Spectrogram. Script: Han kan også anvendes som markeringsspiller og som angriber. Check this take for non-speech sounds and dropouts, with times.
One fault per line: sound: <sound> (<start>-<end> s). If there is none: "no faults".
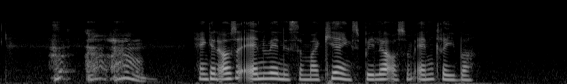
sound: throat clearing (0.5-1.6 s)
